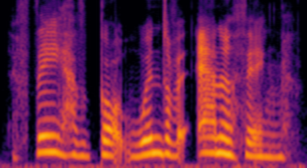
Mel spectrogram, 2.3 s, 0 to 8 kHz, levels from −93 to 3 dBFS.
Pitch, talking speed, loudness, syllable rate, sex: 240 Hz, 180 wpm, -19 LUFS, 4.7 syllables/s, female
